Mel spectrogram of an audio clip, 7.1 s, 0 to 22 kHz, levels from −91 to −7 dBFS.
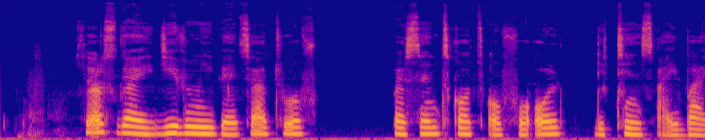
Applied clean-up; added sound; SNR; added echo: neural mask model Resemble Enhance denoiser.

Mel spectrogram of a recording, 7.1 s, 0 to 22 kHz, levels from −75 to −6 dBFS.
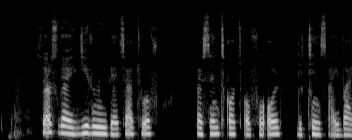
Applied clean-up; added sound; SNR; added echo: none; none; none; none.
